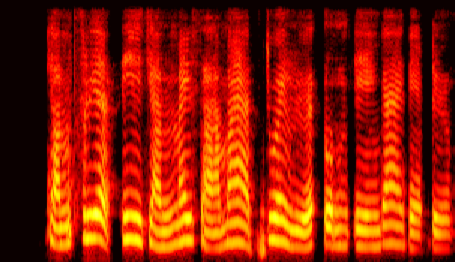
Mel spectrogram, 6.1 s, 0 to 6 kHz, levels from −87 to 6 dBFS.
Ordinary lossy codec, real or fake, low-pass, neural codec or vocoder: none; fake; 5.4 kHz; codec, 24 kHz, 1 kbps, SNAC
